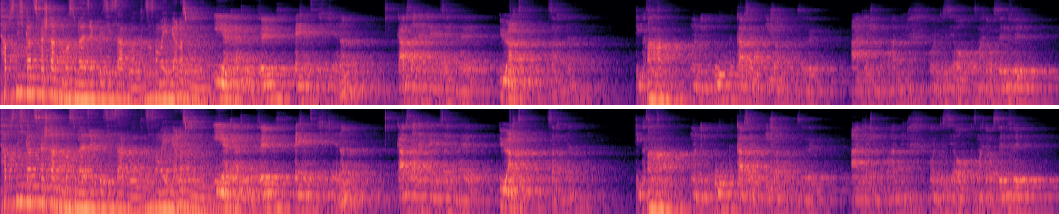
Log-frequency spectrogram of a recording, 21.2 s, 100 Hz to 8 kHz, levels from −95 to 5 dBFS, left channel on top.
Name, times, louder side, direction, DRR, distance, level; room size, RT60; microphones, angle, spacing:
voice 1, 0.0-4.1 12.9-13.3, left 1 dB, 20° left, -1 dB, 1.3 m, -24 dB
voice 2, 4.3-6.9 7.9-9.5 10.0-10.5 11.0-11.5 12.7-13.3 13.8-16.3 17.0-20.4, equal, 80° right, -3 dB, 4.1 m, -30 dB
10.0 x 9.9 x 8.7 m, 2.7 s
head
